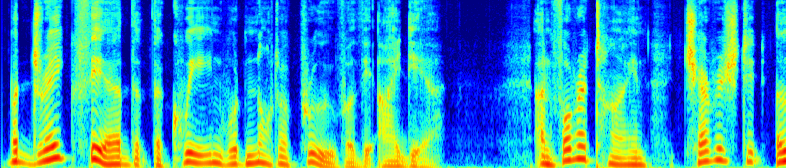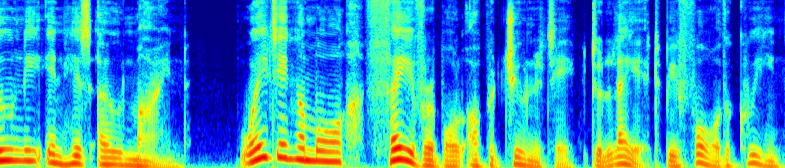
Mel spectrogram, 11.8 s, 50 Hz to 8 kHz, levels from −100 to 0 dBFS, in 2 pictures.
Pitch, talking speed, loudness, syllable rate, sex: 130 Hz, 175 wpm, -20 LUFS, 5.1 syllables/s, male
